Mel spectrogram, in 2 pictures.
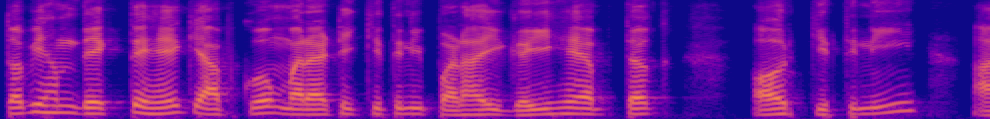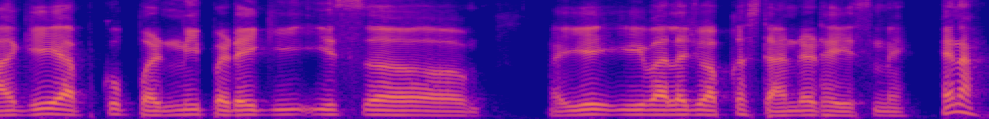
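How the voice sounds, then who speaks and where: A man gives an online lesson to a child in a patient, coaxing way. He keeps asking short checking questions to bring the pupil along. His mid-pitched voice comes through a dry video-call sound with no room echo. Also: steady tone, normal speed, fairly bright tone. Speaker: language teacher.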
